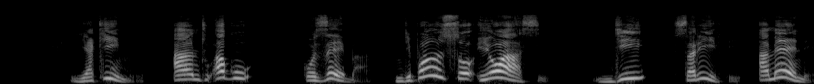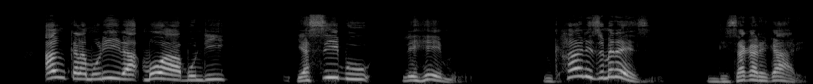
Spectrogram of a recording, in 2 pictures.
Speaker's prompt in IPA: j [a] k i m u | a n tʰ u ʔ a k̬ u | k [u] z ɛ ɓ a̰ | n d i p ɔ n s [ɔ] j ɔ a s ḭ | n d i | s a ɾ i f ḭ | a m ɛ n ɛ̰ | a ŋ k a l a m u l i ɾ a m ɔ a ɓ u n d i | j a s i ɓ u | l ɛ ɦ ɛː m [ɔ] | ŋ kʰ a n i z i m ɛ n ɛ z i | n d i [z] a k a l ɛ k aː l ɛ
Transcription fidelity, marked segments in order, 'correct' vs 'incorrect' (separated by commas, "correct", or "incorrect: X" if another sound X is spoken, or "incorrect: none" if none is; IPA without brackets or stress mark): correct, incorrect: ɔ, correct, incorrect: u, correct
